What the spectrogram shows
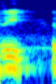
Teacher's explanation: ऋ का उच्चारण स्थान होता है मूर्धा से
